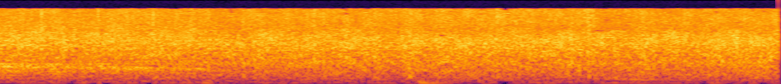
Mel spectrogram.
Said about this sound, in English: And Paul Merton, out in the lead, a triumphant first. A round of applause for Paul Merton.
